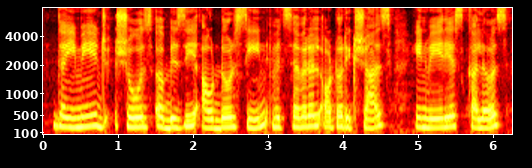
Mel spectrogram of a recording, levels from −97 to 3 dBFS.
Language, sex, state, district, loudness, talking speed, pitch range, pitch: English, female, Karnataka, Bangalore, -12 LUFS, 135 wpm, 220-245 Hz, 230 Hz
